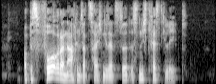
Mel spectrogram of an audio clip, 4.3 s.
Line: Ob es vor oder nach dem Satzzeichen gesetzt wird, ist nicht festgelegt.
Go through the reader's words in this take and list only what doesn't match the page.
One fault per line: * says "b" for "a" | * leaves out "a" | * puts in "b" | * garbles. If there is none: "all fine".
all fine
